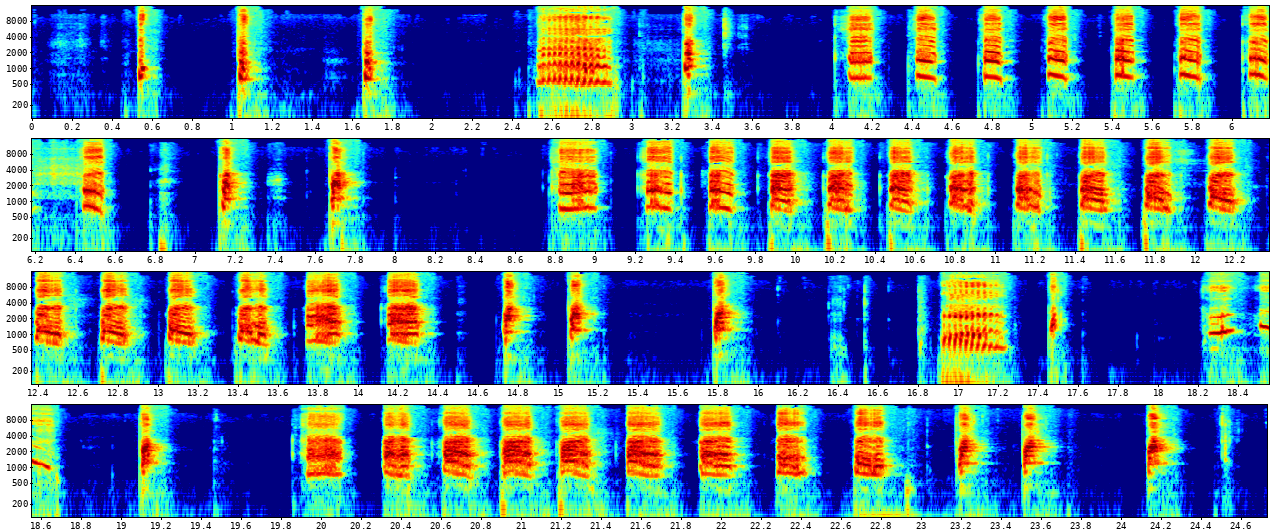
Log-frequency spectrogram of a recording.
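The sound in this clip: Hunter's raspy turkey call: many rough, evenly spaced yelps in long runs, broken by pauses and a few louder single notes. The yelps are loud and sound alone, with no voices.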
